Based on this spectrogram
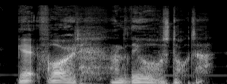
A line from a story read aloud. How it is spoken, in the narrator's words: said rather breathlessly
